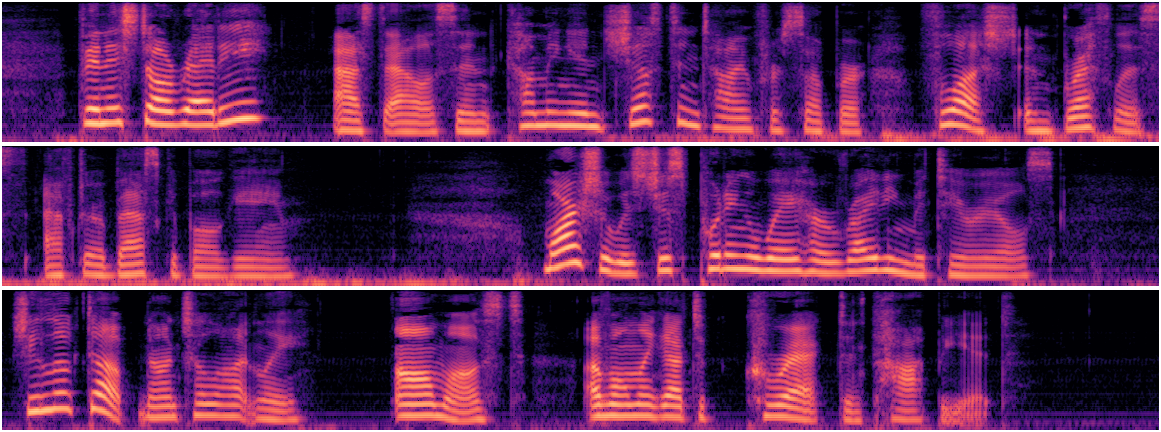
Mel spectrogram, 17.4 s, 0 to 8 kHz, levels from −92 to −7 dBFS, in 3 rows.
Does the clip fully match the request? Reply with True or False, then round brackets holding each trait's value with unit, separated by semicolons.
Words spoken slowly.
True (130 wpm)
